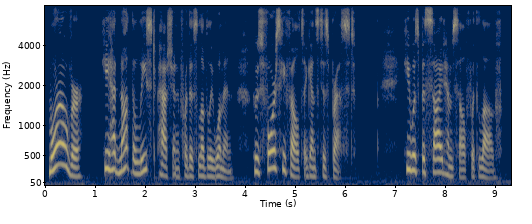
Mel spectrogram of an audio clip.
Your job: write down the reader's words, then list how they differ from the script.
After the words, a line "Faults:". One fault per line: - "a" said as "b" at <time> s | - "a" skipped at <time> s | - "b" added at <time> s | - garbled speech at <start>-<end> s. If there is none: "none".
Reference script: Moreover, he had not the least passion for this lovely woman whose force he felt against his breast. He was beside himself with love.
Moreover, he had not the least passion for this lovely woman whose force he felt against his breast. He was beside himself with love.
Faults:
none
